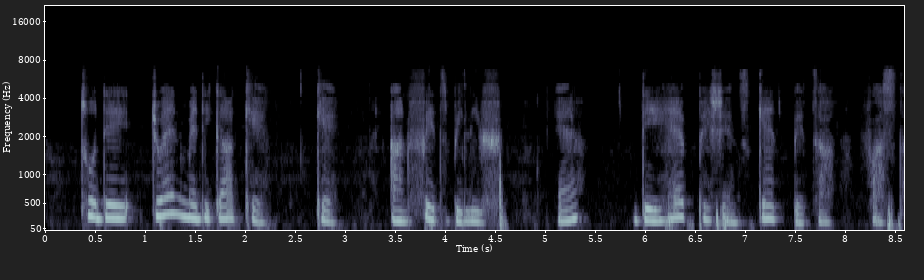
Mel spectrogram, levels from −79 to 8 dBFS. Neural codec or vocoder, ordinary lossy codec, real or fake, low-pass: none; none; real; 7.2 kHz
